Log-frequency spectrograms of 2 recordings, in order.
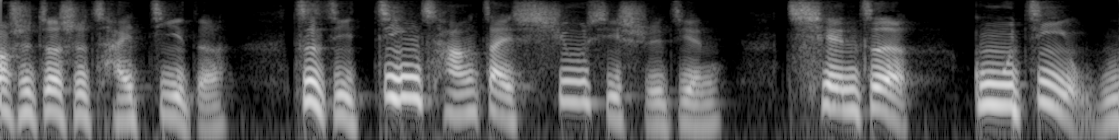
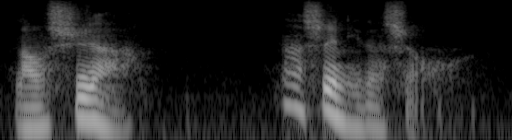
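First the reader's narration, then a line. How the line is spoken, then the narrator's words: Low reply. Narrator (Chinese): 他低声回答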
